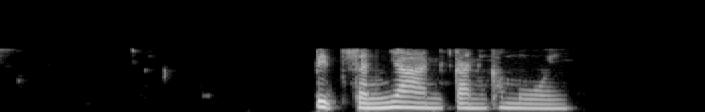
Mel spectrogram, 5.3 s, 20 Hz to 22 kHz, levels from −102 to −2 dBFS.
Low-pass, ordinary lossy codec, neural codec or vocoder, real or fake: 3.6 kHz; none; none; real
